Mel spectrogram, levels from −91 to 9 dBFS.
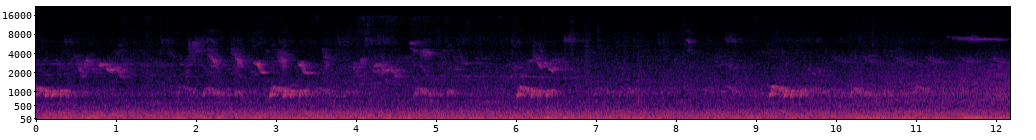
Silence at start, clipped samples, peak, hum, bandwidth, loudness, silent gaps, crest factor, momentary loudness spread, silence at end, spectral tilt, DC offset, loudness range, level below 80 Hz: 0 s; under 0.1%; -30 dBFS; none; 16 kHz; -46 LUFS; none; 14 dB; 4 LU; 0 s; -6 dB/octave; under 0.1%; 1 LU; -48 dBFS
